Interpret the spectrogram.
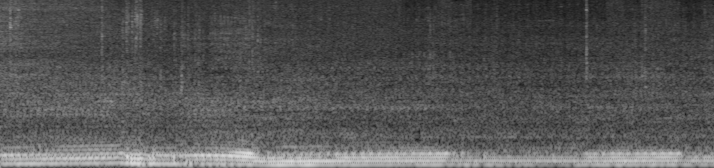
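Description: Car engine and road noise heard from inside the cabin while driving, a steady low drone that drops in pitch about two and a half seconds in.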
